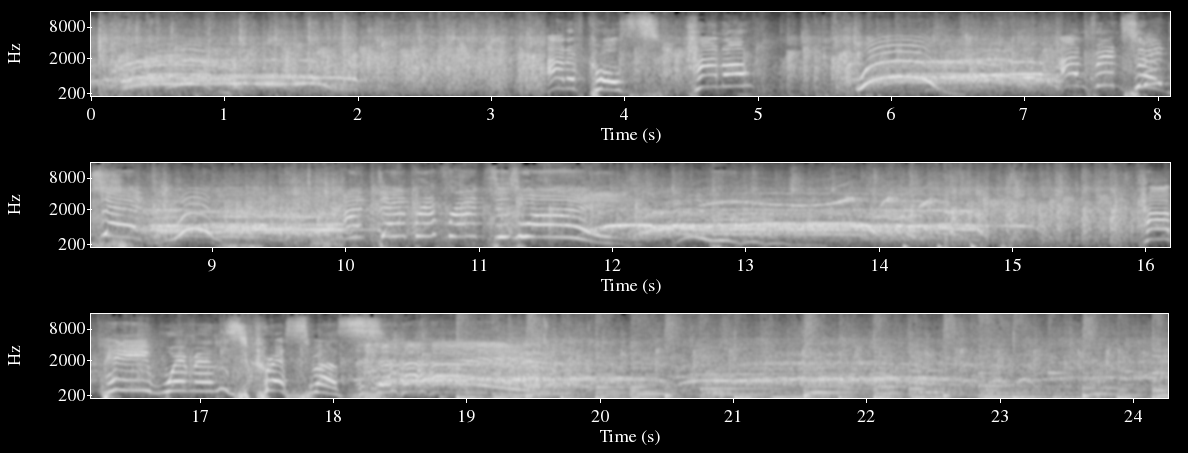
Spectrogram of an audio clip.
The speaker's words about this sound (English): A huge... round of applause and thank you for the incredible Fern Brady. The wonderful Alison Spittle. A big round of applause for everyone at Soho Theatre.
